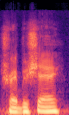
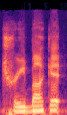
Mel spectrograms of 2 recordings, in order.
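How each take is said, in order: First: The word ends with a 'shay' sound. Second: The word ends with a 'bucket' sound. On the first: The speaker calls it right. "I know that it's pronounced trebuchet" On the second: The speaker calls it wrong. "I would call it tree bucket because that's how it kind of looks"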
